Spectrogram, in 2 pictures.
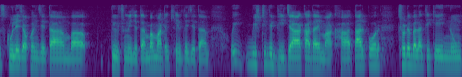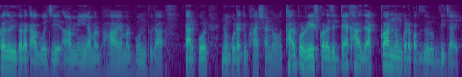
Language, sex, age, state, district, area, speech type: Bengali, male, 60+, West Bengal, Nadia, rural, spontaneous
